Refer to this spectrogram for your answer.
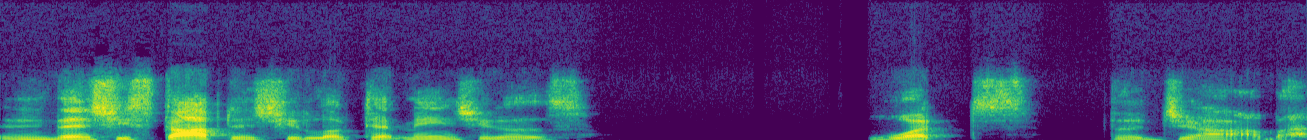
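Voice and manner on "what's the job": wary, suspicious, breathy, hushed voice. Retelling how his wife asked about the job: imitating wife's suspicious tone. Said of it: "you know that voice a wife will have".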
